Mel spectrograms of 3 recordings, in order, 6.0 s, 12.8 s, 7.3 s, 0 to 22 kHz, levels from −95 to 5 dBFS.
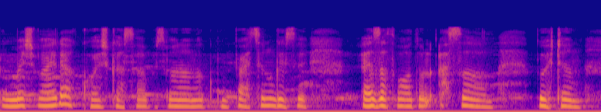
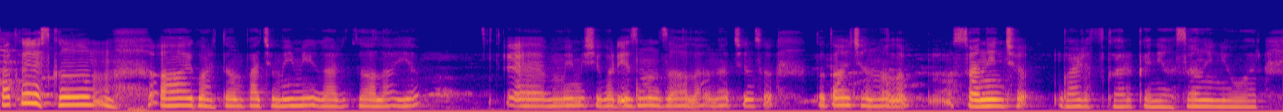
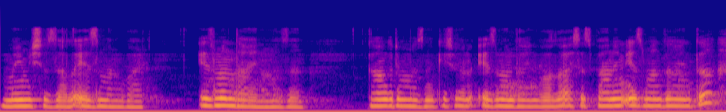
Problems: constant background noise, continuous background conversations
